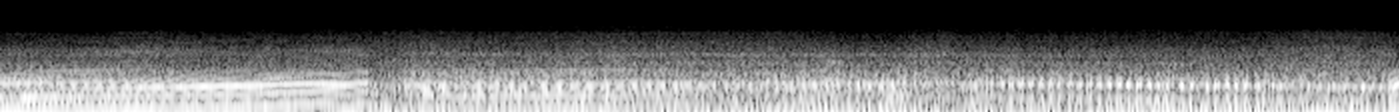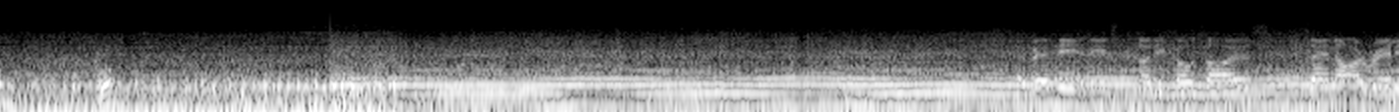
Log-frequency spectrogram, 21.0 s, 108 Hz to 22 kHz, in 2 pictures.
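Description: BMW S1000RR motorcycle with an Akrapovic full exhaust, engine running steadily close by and loud, with a few blips of revving and shifting pitch, a slightly rough idle underneath.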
